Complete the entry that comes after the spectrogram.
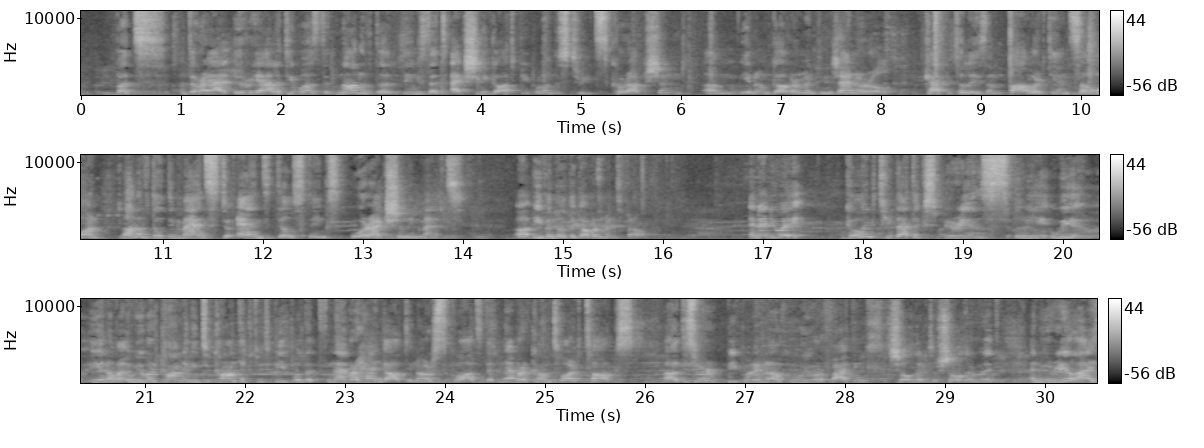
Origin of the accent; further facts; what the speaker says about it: Slovenia; I'm from Slovenia, which is the Balkan country that's not Slovakia, obviously.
